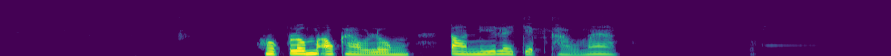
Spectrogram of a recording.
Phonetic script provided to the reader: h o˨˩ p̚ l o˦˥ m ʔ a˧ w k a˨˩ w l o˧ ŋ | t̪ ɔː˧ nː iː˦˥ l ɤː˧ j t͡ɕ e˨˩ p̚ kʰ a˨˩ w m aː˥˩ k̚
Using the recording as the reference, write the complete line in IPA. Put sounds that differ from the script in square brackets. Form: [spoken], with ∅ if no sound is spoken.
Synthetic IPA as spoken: h o˨˩ [k̚] l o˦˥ m ʔ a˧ w [kʰ] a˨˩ w l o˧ ŋ | t̪ ɔː˧ nː iː˦˥ l ɤː˧ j t͡ɕ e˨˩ p̚ kʰ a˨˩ w m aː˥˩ k̚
